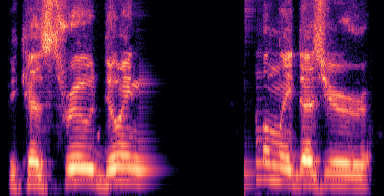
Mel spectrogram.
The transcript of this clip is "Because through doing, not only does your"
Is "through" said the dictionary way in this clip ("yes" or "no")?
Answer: yes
